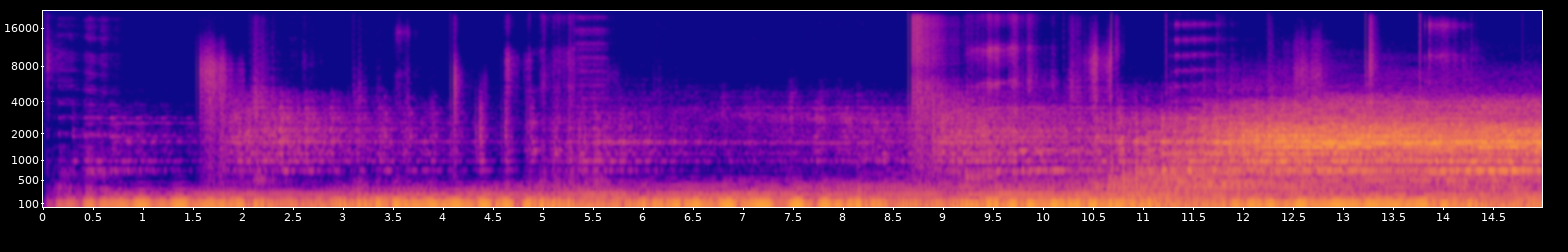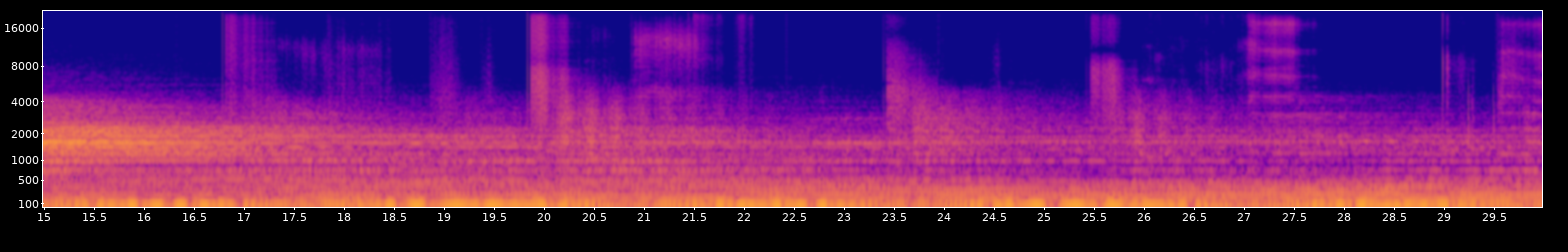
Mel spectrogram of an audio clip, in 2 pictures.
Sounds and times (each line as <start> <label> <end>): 8.8 drone 29.9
